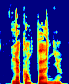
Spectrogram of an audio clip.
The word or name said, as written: campagne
